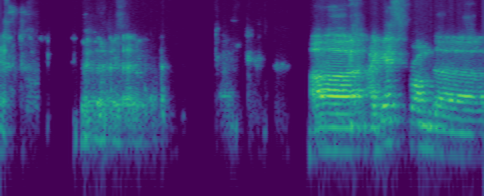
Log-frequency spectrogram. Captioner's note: both chuckling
